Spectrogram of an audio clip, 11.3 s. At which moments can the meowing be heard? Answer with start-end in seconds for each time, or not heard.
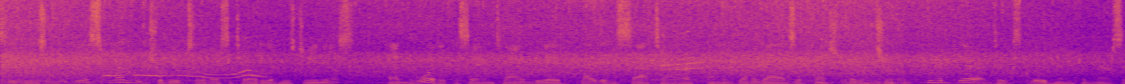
1.2-2.8, 6.5-7.1.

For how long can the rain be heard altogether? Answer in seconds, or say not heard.
11 s.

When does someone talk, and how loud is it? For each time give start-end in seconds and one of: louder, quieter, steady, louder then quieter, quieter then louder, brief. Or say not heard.
0.0-11.2 steady.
